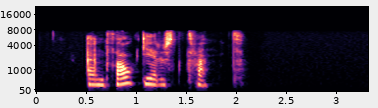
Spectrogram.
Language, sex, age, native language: Icelandic, female, 20-29, Icelandic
